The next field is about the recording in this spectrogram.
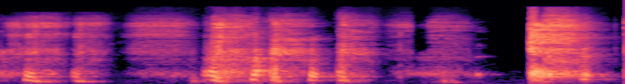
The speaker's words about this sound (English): No, I've got a little bit of a cough from hanging out with cats.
